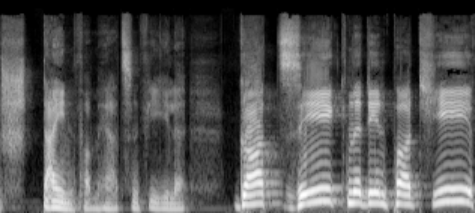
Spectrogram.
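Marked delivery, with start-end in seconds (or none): 2.4-4.7 slow, high, louder burst of delight. Acted. Young man overjoyed at his bride's news, delighted. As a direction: beam as you bless him. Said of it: "versetzte ich ganz entzückt".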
